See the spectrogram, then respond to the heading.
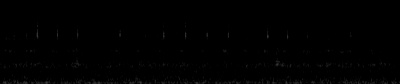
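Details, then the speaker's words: Running laptop hard drive booted into an operating system and being shaken back and forth. Faint, irregular clicks over a soft hiss; disk access stops while it is shaken and resumes once shaking stops, heads seemingly parking and retrying. "that's me shaking it back and forward now if I stop just gonna start again that's actually quite smart I think that's quite well done"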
